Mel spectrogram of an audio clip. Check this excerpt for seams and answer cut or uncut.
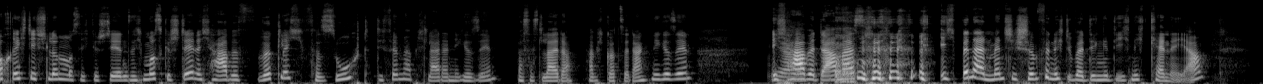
cut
